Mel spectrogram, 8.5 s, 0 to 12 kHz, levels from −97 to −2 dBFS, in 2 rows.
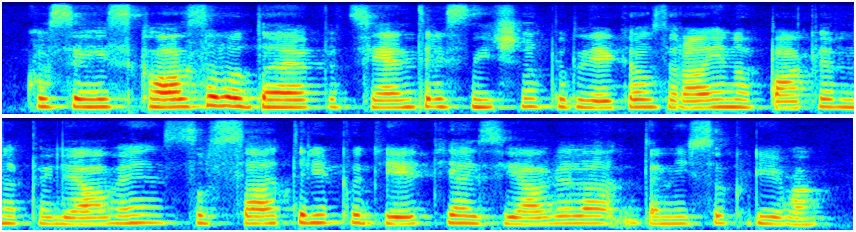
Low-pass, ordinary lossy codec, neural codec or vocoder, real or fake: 10.8 kHz; Opus, 64 kbps; codec, 44.1 kHz, 2.6 kbps, SNAC; fake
